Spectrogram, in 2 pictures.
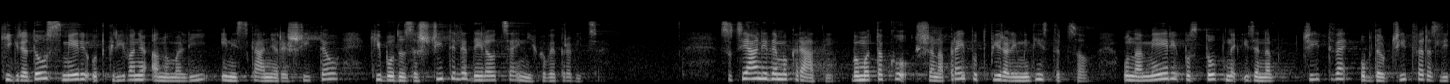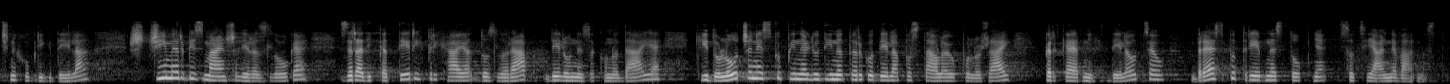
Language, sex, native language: Slovenian, female, Slovenian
